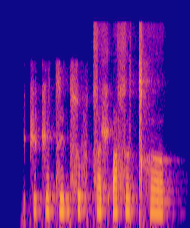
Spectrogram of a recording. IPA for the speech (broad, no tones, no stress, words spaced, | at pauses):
t͡ʃʌt͡ʃɜt͡seɡ soft͡sɑʃ ʔɑsɤ ǀʰʌ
